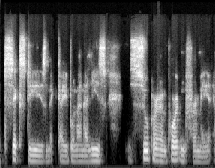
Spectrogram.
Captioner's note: speaking in foreign language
